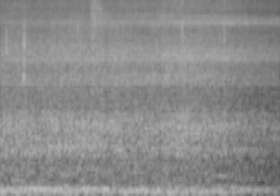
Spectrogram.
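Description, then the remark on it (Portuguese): A forklift engine rumbles steadily inside a busy, bustling wholesale market where people carry goods around, a low, continuous droning hum that holds at an even loudness throughout, with a faint wash of background noise behind it. “Tá frenético, a gente carregando uma coisa pra cá, empilhadeira pra lá.”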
